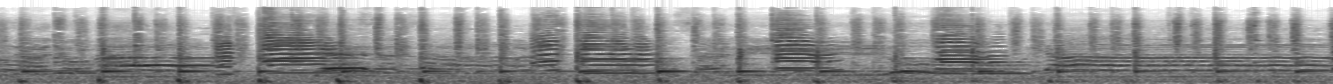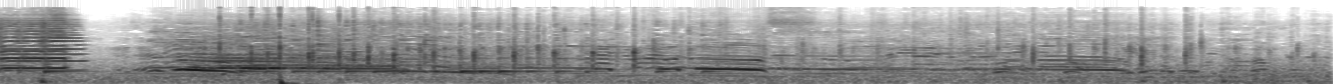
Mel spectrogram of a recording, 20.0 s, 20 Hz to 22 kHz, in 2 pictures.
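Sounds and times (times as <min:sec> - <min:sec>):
people singing and shouting: 0:00.0 - 0:10.6.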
